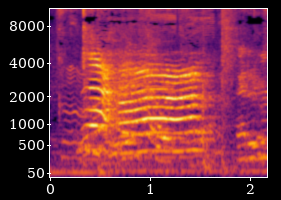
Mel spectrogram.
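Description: A young child's high voice making one drawn-out, wavering vocal sound without words, about a second long, among other children's voices.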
